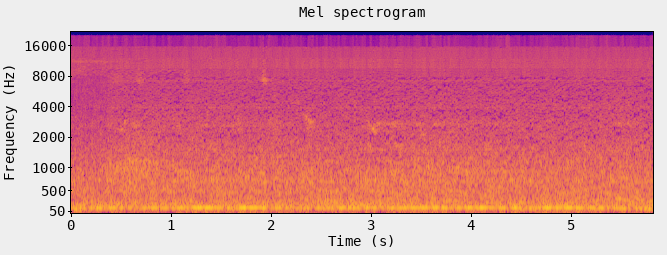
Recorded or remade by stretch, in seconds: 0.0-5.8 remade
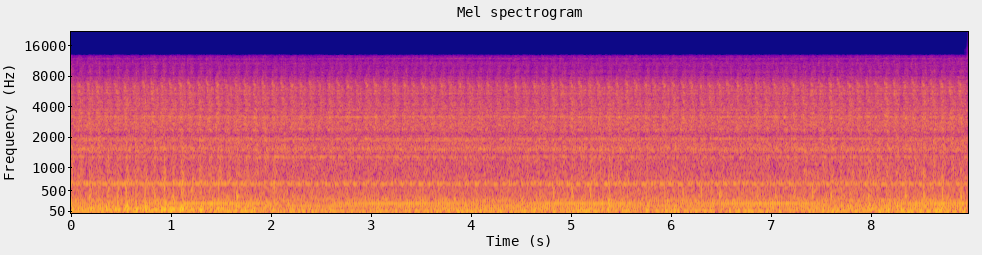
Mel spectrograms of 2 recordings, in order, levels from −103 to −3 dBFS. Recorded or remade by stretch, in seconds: 0.0-9.0 recorded

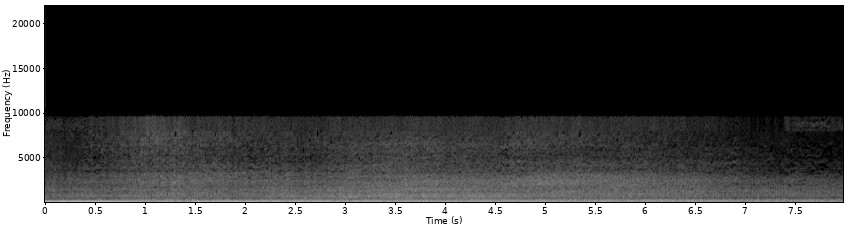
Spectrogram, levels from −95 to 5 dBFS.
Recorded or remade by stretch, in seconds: 0.0-0.8 recorded; 0.8-1.9 remade; 1.9-6.7 recorded; 6.7-7.4 remade; 7.4-8.0 recorded

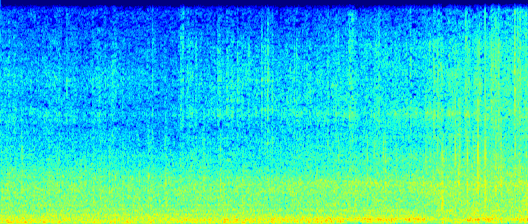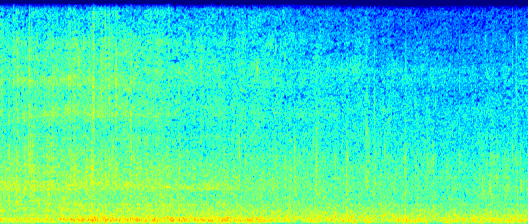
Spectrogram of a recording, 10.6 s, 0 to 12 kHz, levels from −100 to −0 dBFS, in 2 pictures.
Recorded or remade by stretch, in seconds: 0.0-10.6 recorded

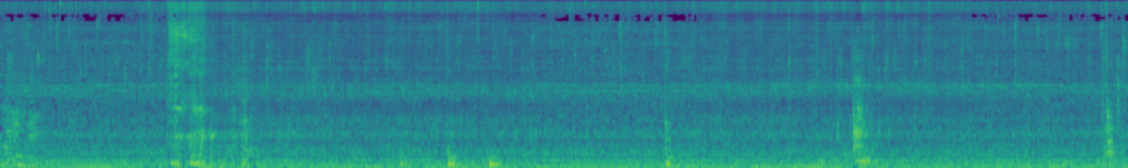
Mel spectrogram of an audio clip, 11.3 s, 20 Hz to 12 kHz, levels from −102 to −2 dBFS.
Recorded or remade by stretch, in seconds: 0.0-1.8 recorded; 1.8-5.4 remade; 5.4-7.0 recorded; 7.0-9.7 remade; 9.7-11.3 recorded

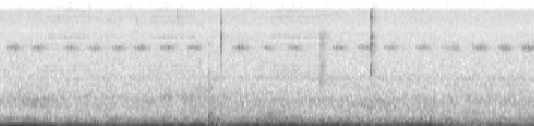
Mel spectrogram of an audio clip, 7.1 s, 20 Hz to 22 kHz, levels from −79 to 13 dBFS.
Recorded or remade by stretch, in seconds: 0.0-0.6 recorded; 0.6-1.2 remade; 1.2-2.0 recorded; 2.0-2.6 remade; 2.6-3.6 recorded; 3.6-4.4 remade; 4.4-7.1 recorded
